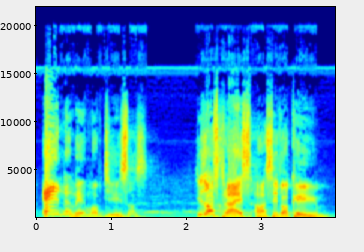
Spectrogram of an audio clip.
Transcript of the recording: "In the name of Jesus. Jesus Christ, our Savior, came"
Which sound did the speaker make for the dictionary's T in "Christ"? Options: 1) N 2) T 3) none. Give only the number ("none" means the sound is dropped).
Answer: 2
